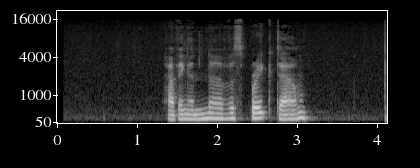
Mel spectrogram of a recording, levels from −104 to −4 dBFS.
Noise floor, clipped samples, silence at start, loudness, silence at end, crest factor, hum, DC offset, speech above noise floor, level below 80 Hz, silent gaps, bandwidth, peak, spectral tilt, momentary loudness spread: -71 dBFS; under 0.1%; 1.4 s; -32 LUFS; 1 s; 18 dB; none; under 0.1%; 40 dB; -80 dBFS; none; 16 kHz; -16 dBFS; -7 dB/octave; 7 LU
